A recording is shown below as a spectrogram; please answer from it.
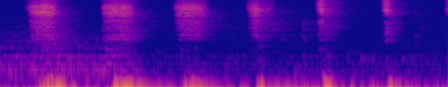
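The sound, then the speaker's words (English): Breath pushed out through the right nostril in a breathing exercise: a series of short, soft, hissy nasal puffs at a steady rhythm, faint and with no other sound. “Now you switch fingers, switch nostrils, and you breathe out to the count of eight on the right nostril.”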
